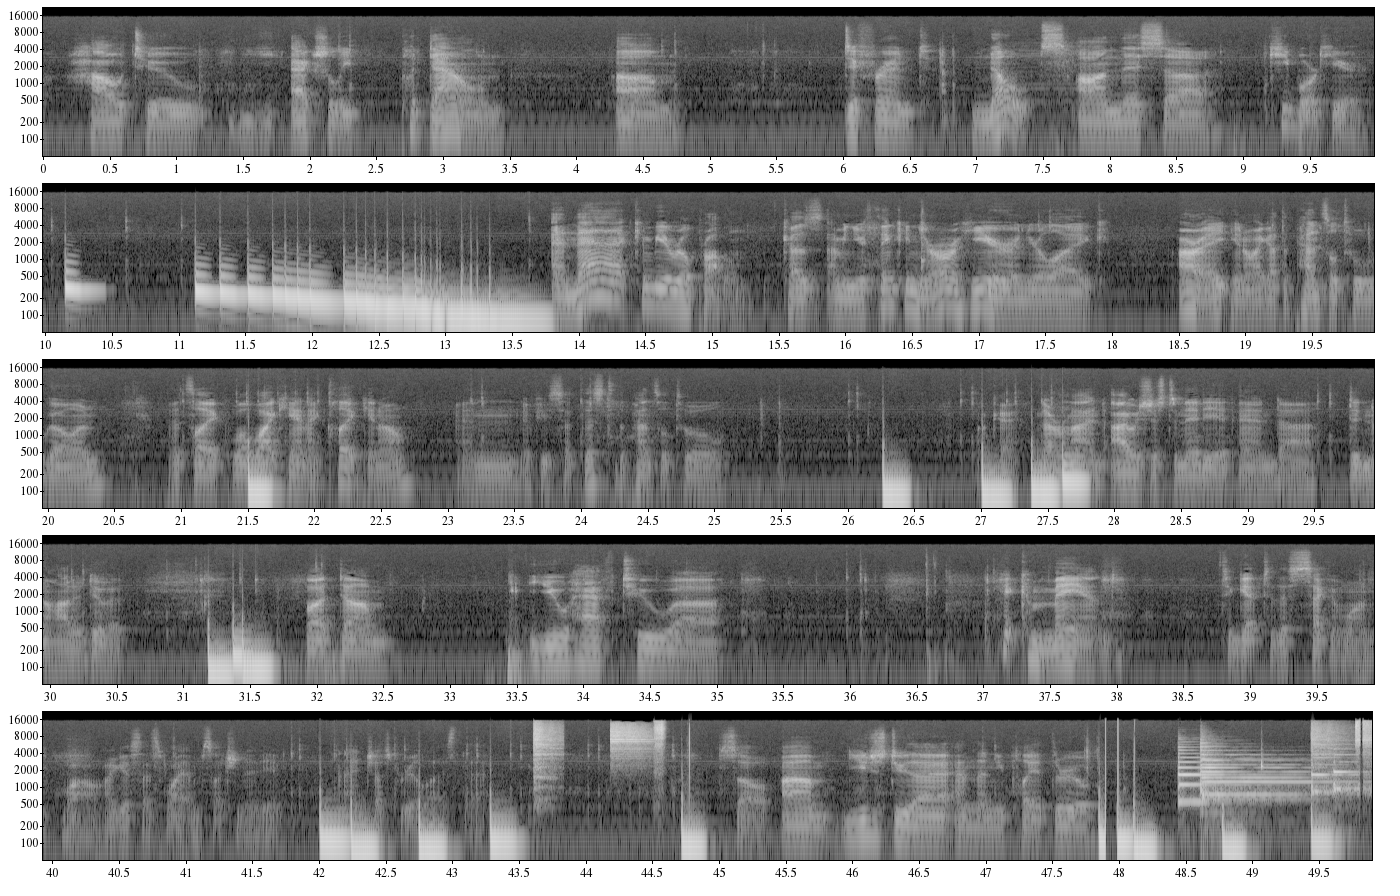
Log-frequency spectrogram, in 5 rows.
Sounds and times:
Music: 10.2s - 10.5s, 11.2s - 13.9s, 21.5s - 21.8s, 26.3s - 27.9s, 31.2s - 31.8s, 42.0s - 45.0s, 47.9s - 49.9s.

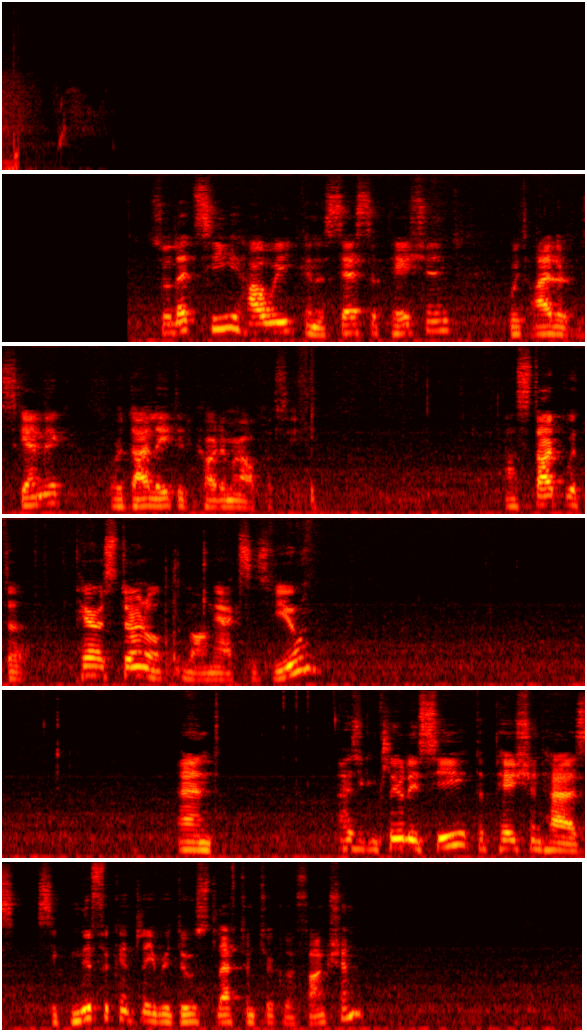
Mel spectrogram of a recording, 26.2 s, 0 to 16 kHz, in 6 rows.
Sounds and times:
Speech: 5.6s - 11.1s, 12.5s - 15.5s, 18.8s - 19.1s, 20.0s - 24.6s.

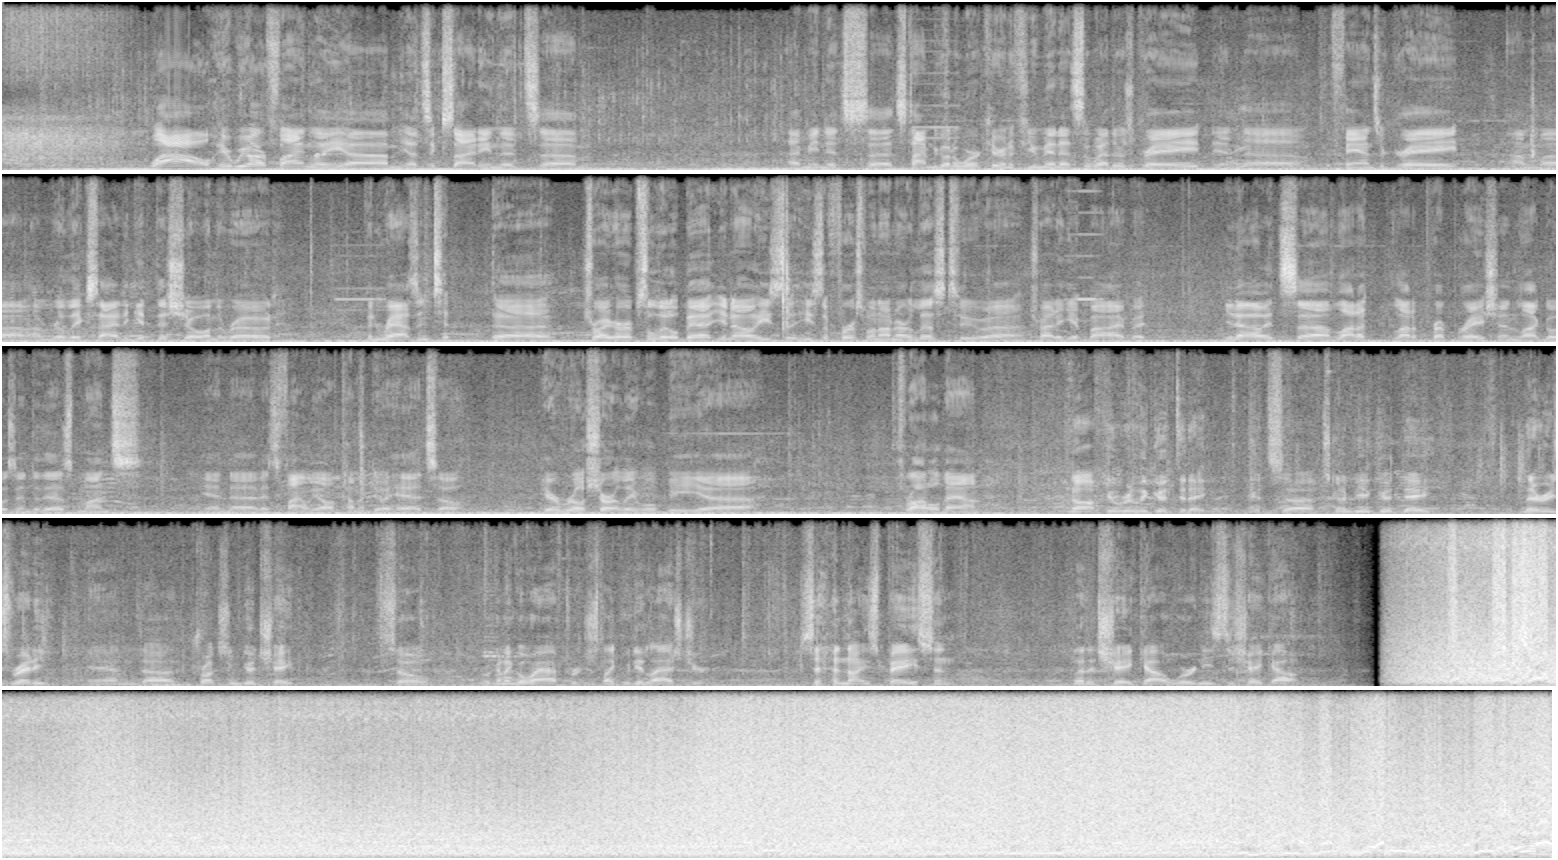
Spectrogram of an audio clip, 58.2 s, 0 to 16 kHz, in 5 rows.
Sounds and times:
Speech: 1.1s - 4.5s, 5.9s - 40.4s, 41.0s - 45.1s, 54.1s - 58.2s.

